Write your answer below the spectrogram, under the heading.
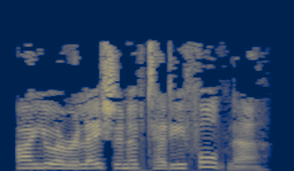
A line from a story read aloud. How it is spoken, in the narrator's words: Bruno asked Anne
